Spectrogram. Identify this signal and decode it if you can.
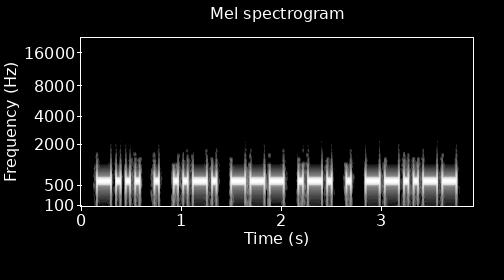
Morse code, heard as a keyed tone, about 25 wpm, 600 Hz. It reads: BEFORE,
